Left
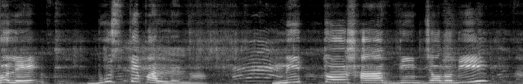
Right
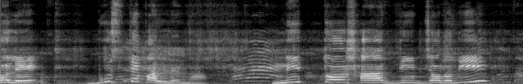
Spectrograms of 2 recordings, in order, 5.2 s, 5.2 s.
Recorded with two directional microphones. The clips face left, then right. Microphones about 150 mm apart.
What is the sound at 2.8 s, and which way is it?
A man's voice, 25° right (ahead or behind).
